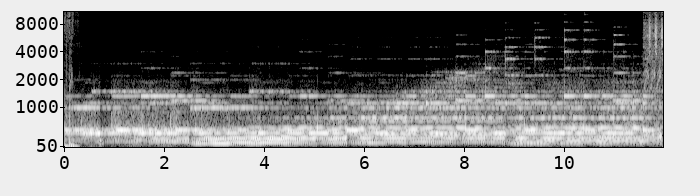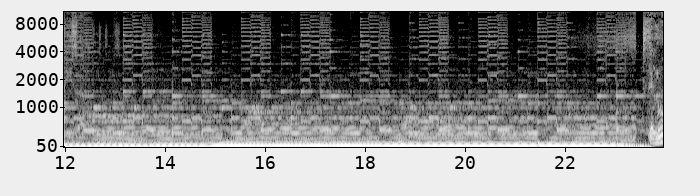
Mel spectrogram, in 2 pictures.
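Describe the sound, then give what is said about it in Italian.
An Italian rap song plays loudly, opening with sustained melodic synth chords before a heavy bass and punchy drum beat kick in halfway through and drive steadily to the end. “andiamo ad ascoltare …”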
